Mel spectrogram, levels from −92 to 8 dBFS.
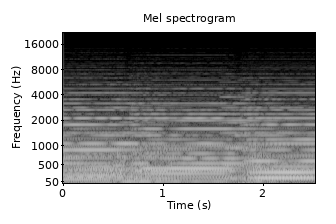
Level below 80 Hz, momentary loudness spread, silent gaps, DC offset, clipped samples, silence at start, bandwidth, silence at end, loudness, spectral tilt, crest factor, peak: -32 dBFS; 3 LU; none; under 0.1%; under 0.1%; 0 s; 8.4 kHz; 0 s; -18 LUFS; -8 dB/octave; 12 dB; -6 dBFS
